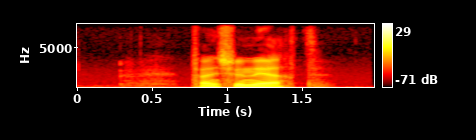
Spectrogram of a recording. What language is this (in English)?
Norwegian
